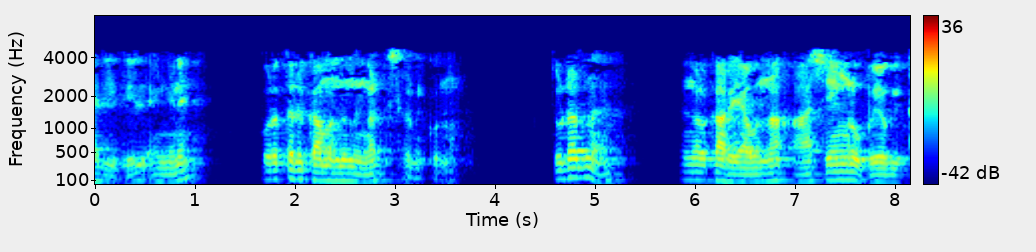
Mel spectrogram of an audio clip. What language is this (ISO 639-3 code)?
mal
